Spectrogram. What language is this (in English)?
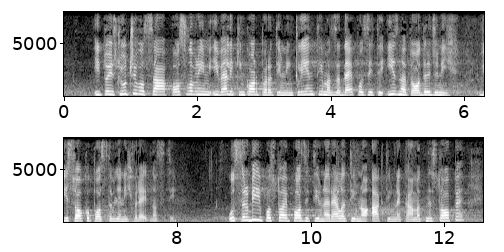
Serbian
